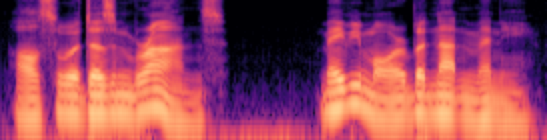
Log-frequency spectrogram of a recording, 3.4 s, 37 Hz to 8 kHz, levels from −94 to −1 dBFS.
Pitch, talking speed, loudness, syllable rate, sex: 100 Hz, 160 wpm, -18 LUFS, 4.9 syllables/s, male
